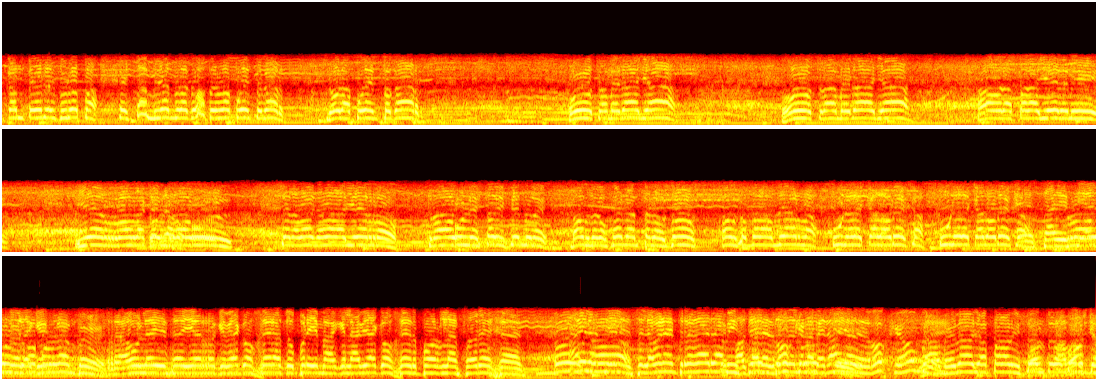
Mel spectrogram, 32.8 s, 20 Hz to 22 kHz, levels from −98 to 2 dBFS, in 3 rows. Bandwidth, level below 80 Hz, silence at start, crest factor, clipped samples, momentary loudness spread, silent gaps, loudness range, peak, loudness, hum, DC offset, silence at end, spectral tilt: 3.9 kHz; -46 dBFS; 0 s; 12 dB; under 0.1%; 7 LU; none; 3 LU; 0 dBFS; -13 LUFS; none; under 0.1%; 0 s; -4.5 dB/octave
